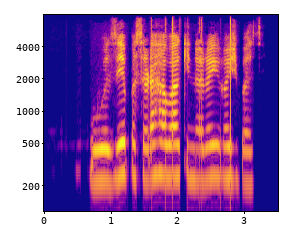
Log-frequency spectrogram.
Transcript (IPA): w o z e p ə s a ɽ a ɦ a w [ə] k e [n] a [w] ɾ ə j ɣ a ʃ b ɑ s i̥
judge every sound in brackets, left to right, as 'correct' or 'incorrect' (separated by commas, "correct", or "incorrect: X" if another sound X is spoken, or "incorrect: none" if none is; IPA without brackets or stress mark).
incorrect: ɑ, correct, incorrect: none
